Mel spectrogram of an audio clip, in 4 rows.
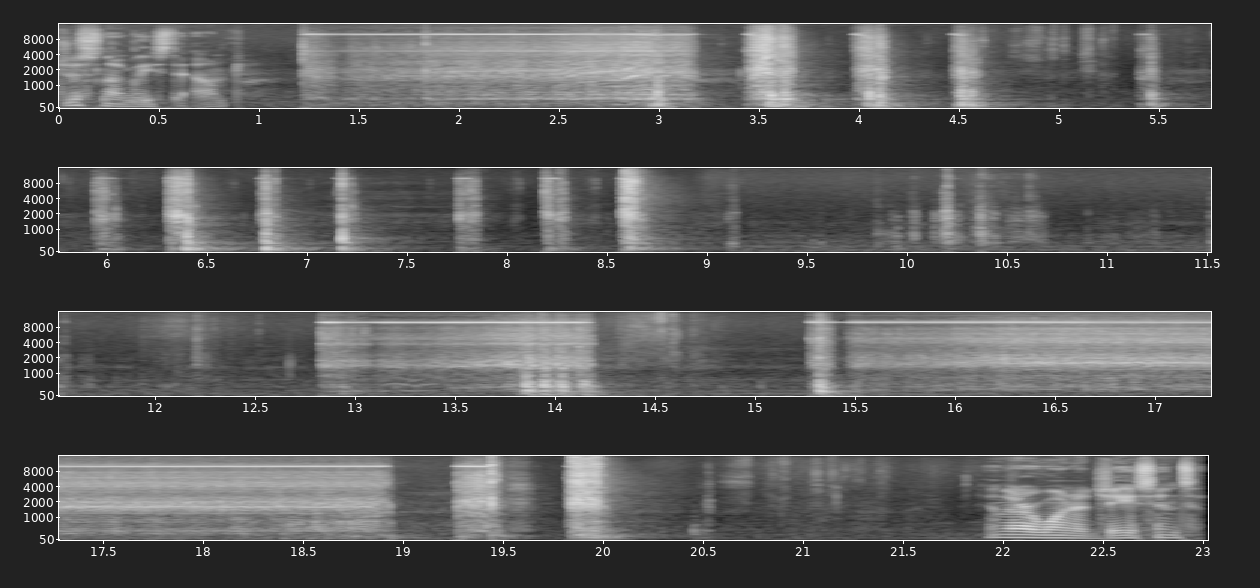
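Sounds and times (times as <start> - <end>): power screwdriver whining: 1.3 - 4.2, 12.9 - 14.4, 15.3 - 20.0.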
